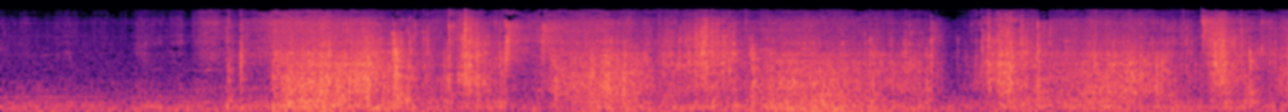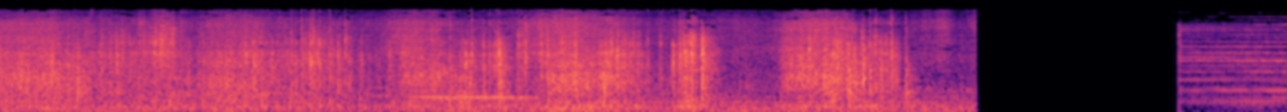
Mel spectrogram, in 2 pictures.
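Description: Hands in thin plastic disposable gloves rummaging through a heap of baked cookies: irregular crinkling of the plastic and dry rustling of the cookies rubbing against each other. It stops a little over a second before the end, and soft background music starts near the end.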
